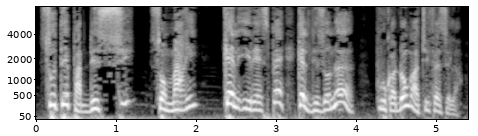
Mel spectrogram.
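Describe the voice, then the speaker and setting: A scheming female hyena from a folktale, acted out by a man. The voice sits fairly high and very dry. She flatters and gossips in exclamations, always insinuating. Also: normal speed, dry recording. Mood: outraged.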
